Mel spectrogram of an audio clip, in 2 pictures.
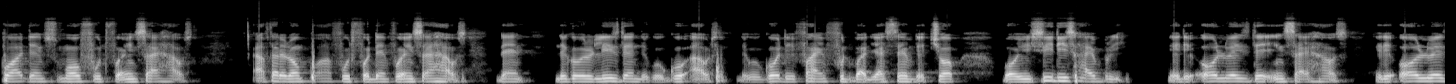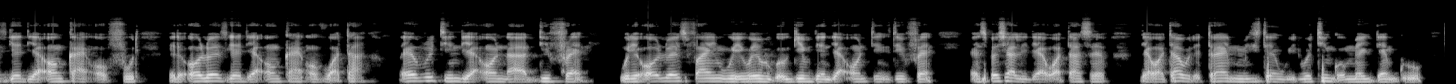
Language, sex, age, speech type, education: Nigerian Pidgin, male, 30-45, spontaneous, tertiary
